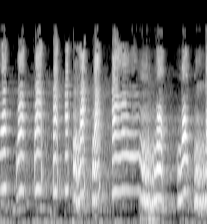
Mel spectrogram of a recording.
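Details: Kittens meowing in a rapid run of short, high, clear mews, about a dozen in four seconds, some rising then falling, with one longer drawn-out cry in the middle.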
